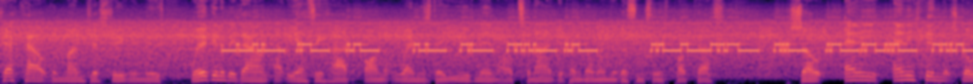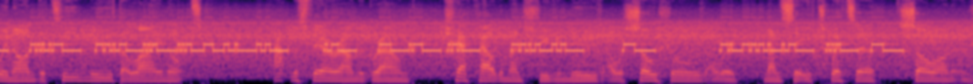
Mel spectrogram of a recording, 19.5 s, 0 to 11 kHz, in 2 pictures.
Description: TTY/TDD text telephone tones (45.45 baud Baudot), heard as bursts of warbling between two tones, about 400 Hz shift, 1600 Hz centre, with phone line noise, room echo and speech in English. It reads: PEACH PALM TREES ARE ASSOCIATED WITH PAST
